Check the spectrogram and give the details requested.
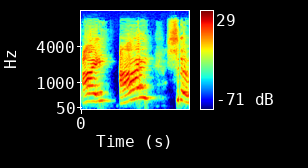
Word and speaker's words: Aisha: Man, you better say Coach Aisha. Aisha, it's Aisha. We got to say her name right.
